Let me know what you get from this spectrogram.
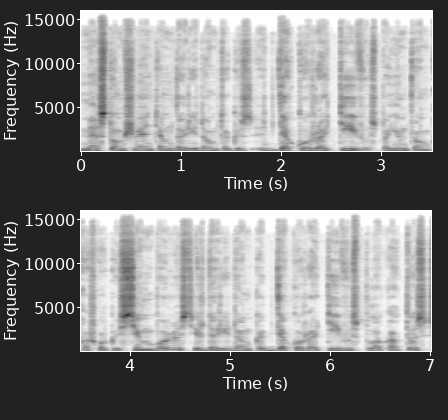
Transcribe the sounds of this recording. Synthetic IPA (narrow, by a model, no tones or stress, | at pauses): mʲɛst̪oːmʃʲʋʲɛnʲt̪ʲɛmd̪ɐɾʲiːd̪ɐʋoːmt̪oːkʲʊsd̪ʲɛkoːrɐt̪ʲiːʋʲʊspɐɪmd̪ɐʋoːmkɐʃkoːkʲʊssʲɪmboːlʲʊsɪrd̪ɐɾʲiːd̪ɐʋoːmkɐɪpd̪ʲɛkoːɾɐt̪ʲiːʋʲʊsplˠɐkɐt̪ʊs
